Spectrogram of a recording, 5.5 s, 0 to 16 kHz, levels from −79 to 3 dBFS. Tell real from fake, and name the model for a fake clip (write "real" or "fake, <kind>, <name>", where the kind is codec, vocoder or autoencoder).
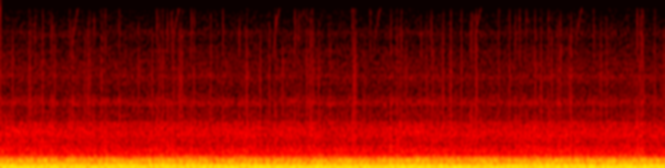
real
